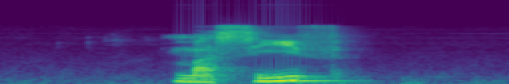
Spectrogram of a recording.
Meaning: 1. solid, not hollow 2. heavy, massive
- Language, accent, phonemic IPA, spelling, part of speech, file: German, Austria, /maˈsiːf/, massiv, adjective, De-at-massiv.ogg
